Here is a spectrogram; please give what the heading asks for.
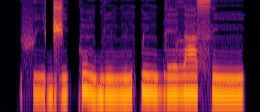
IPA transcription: f i˨ d͡ʒ i˨˦ k ũ˦˨ ɡ͡b ĩ˨ m ĩ˨˦ k͡p ĩ˧ ɡ͡b e˧ l a˦ s ĩ˧

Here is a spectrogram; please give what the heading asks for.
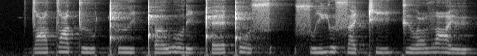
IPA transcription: dˤ ʌ dˤ u t ɯ u̯ ǃʰ ɯ i̯ ǃʼ ʌ w o ɾ i ǃʼ ɛ ǃ o s | sʷ i j ɯ s a cʰ i kʲ o u̯ ðˤ e y̯

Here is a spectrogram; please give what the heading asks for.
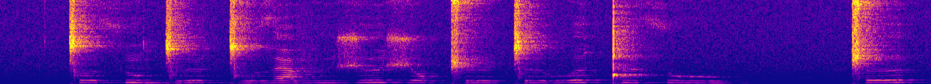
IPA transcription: ǀ ʊ θ ũ ɡ͡ǀ ø ɡ͡ǀ o ð a v y ʒ ø ʒ ɔ ǁ ʏ ǀ ʏ β ə ǃ ə̃ θ u | ǁ ə

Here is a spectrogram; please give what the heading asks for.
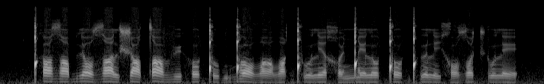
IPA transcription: ǃʰ ɯ˦ zˤ e˦ b l y˥˨ zˤ i˥˨ l ʃ y˥˨ tˤ u˥˨ v y˦ h o˦ ǃ u˨ b ŋ͡ǃ o˥˨ ðˤ æ˥˨ ðˤ e˦ ǃʼ u˦ l i˦ χ y˨ ŋ͡ǃ e˦ l o˦ ǃ o˥˨ ǃʼ ɯ˦ l i˨ x u˨ zˤ y˦ t͡ʃʼ u˦ l e˥˨

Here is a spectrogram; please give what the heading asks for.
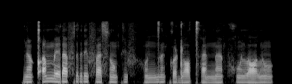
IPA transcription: ɾ ĩ qʼ e m e ɾ æ f r i f æ s õ k i f h ũ n d̪ æ̃ k ɒ ɖ ɒ t̪ʰ æ n æ̃ f xʷ ẽ l ɒ l ũ

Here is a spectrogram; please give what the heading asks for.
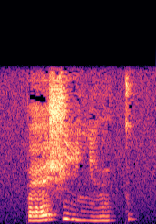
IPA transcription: p ɛ ʃ i ʎ ɨ k

